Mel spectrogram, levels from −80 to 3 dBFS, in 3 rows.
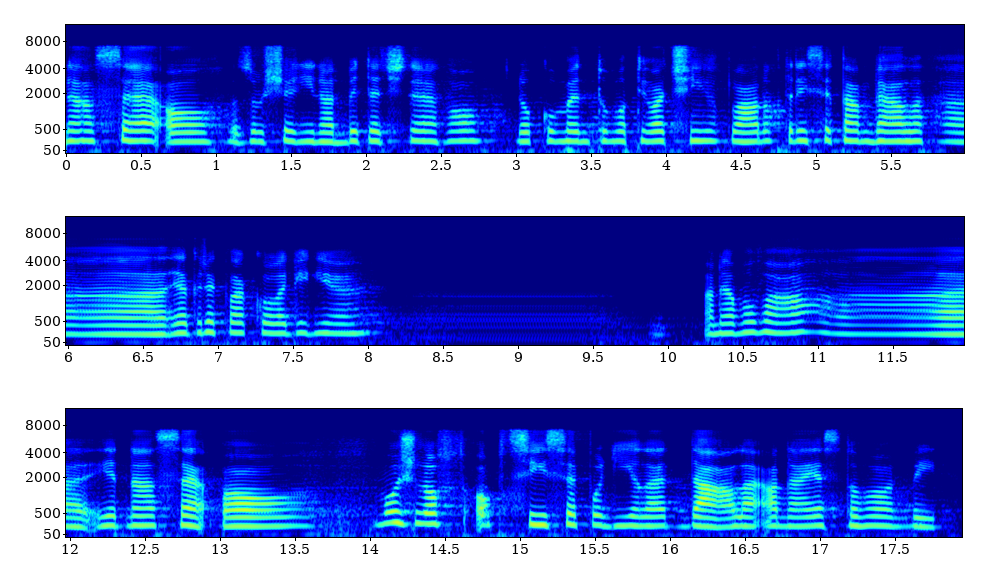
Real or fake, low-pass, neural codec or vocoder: fake; 7.2 kHz; codec, 16 kHz, about 1 kbps, DyCAST, with the encoder's durations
